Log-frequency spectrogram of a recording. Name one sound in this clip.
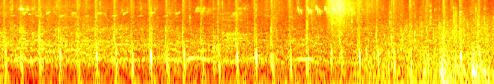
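Footsteps thud softly on a path at a steady pace.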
